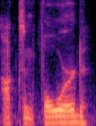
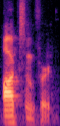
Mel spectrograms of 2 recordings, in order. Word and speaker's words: Oxenford: I'm like Oxenford. When it's more like Oxenford. No, there's no Ferd in there. There's no E. It's O like the freaking truck.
